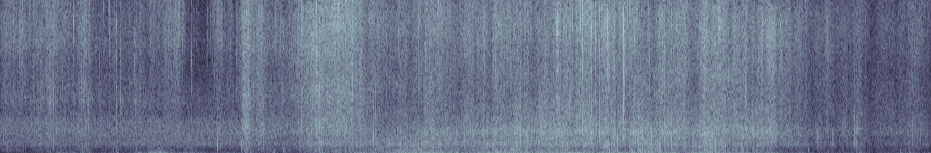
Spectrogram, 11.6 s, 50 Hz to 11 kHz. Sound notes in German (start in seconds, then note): 4.2 Windgeräusch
